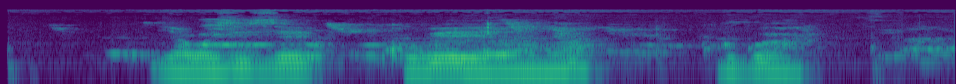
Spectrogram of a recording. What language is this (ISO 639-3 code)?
kin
